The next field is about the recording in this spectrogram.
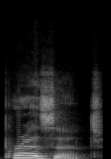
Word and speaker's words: present: P-R-E-S-E-N-T. The noun is present, with the syllable stress on the first syllable and with a short E. Present. Would you like to open your present? Or the other meaning of present is live in the present, not in the past. So, present. The verb, switch the stress to the second syllable, present, present, and more of an I sound, present.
